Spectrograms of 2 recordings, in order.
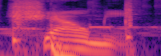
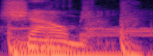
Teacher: you've got an X at the start of this brand, and usually Chinese pronouncers use that with an SH sound and with a bit of a Y after that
